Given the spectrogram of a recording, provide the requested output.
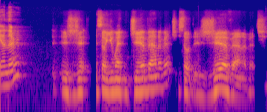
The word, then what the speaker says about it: Zivanovic: So you went Jivanovic? So the Jivanovic. Zivanovic. Okay, thank you. Great. It's important, people, that we pronounce people's last names.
